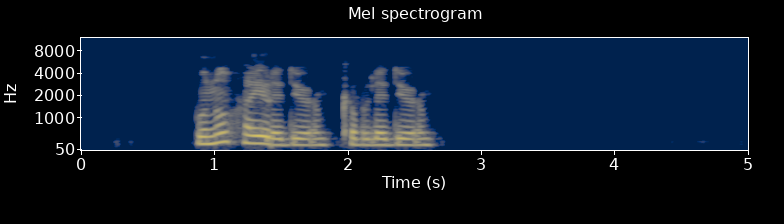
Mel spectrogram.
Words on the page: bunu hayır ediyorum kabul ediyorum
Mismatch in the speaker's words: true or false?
false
